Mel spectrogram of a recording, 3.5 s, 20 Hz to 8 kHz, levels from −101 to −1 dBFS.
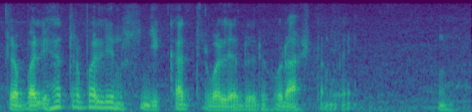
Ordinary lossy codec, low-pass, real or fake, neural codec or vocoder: none; 7.2 kHz; fake; vocoder, 44.1 kHz, 128 mel bands every 256 samples, BigVGAN v2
